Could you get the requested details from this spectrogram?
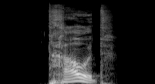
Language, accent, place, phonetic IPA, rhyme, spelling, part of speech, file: German, Germany, Berlin, [tʁaʊ̯t], -aʊ̯t, traut, adjective / verb, De-traut.ogg
- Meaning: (adjective) 1. intimate 2. dear; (verb) inflection of trauen: 1. third-person singular present 2. second-person plural present 3. plural imperative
